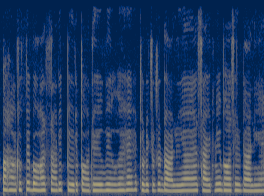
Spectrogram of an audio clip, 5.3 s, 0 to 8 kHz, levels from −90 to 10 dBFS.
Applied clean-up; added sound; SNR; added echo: none; none; none; none.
